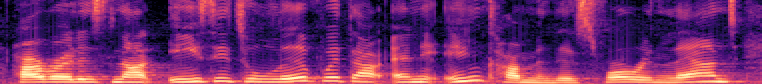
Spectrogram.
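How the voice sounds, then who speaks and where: A woman presenting the news as anchor, reading a script in a bright, even studio delivery. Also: fairly high pitch, quick pace.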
